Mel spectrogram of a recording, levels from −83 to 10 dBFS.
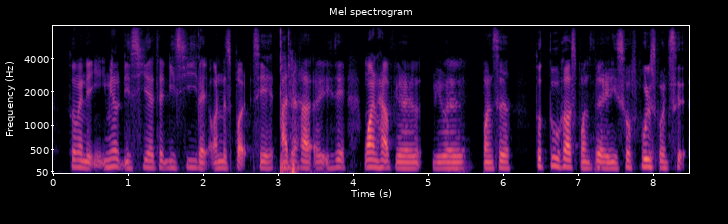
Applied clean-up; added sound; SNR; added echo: neural mask model DeepFilterNet 3.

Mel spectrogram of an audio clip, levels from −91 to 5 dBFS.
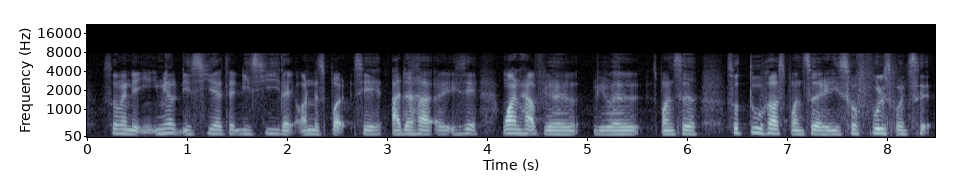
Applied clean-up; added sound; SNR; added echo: none; none; none; none.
